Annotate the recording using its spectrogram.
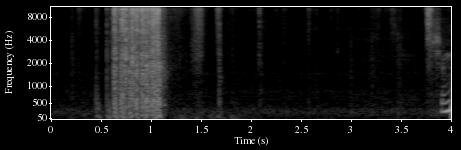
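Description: A deck of cards shuffled in one quick, dense burst lasting about half a second, followed by a couple of faint card taps.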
